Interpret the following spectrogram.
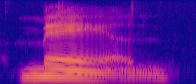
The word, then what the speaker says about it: man: sorry for the inconvenience man man this is the a so your jaw is very open and the lips are back man which is different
